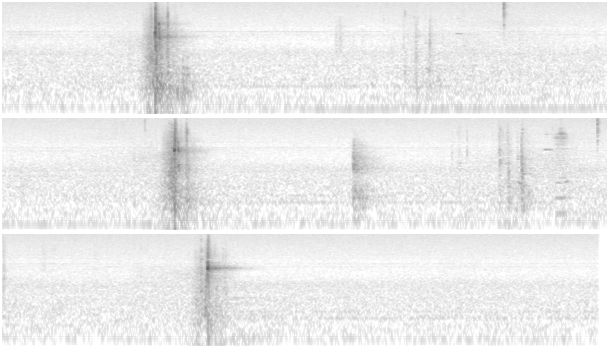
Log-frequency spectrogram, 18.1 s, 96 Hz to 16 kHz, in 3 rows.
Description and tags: Fridge Door Open and Close (3 times)
The sound of a heavy fridge door opening and closing several times. You can hear jars of condiments and drinks shaking as the door shuts.
-AH
fridge, slam, foley, close, opening, air-lock, door, refrigerator, closing, airlock, swoosh, open, vacuum, fridge-door, door-open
